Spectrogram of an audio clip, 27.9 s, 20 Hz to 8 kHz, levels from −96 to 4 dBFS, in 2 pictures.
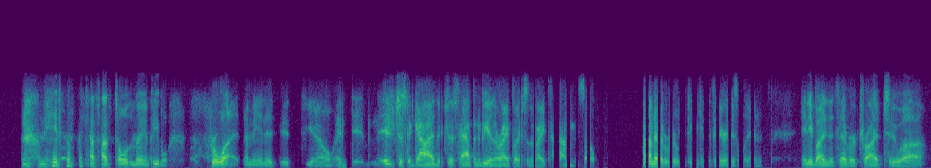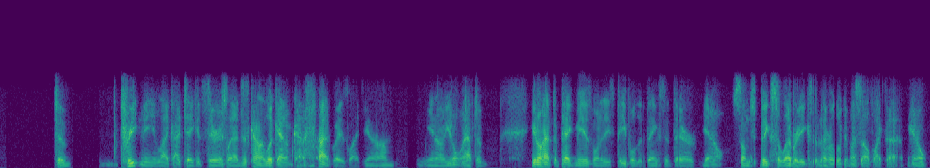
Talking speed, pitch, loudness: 230 wpm, 95 Hz, -28 LUFS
